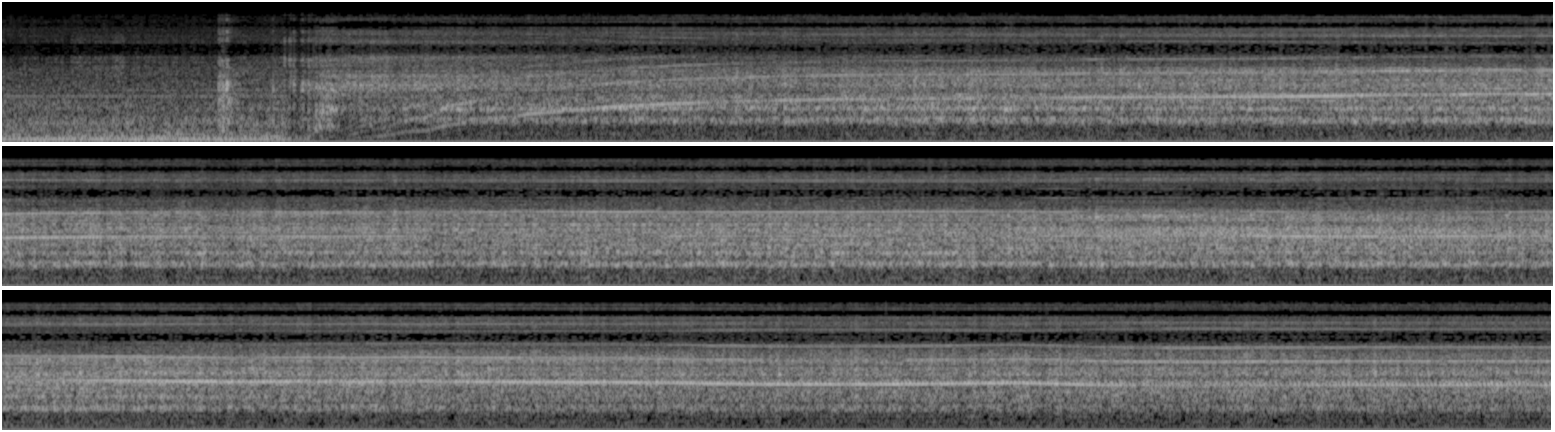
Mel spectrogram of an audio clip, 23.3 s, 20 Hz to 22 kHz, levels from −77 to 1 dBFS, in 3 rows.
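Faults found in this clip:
Filter restarted on every block, whole clip: steady 200 Hz buzz riding under the audio, tracking its level, louder on loud passages and fading in quiet ones. Probable component: a filter stage in the processing chain dropping its state between blocks. Each block starts cold from silence, so every boundary throws a small transient. 200 per second points to roughly 5 ms blocks. Worth checking that filter memory persists across block calls.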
